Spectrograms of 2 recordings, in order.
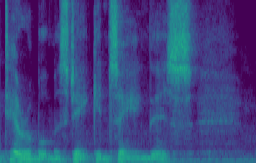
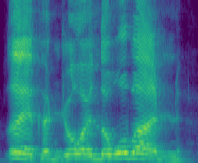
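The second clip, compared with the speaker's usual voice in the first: loud, raised centaur call; shouting; 6 semitones higher, 13 dB louder than usual. A narrator's reading. Dun-colored centaur urges punishment, loud shout. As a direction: shout the verdict to a crowd. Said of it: "a dun-colored centaur shouted".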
